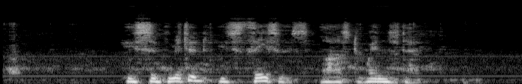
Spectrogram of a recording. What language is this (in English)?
English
